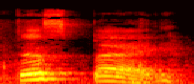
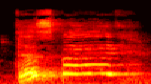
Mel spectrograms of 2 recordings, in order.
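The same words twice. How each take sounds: First: Said in the usual way. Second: Much higher, squeaky THIS BAG; thrilled emphasis, pitch leaping up; excited squeal. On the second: Real, not acted. Repeating words to show off bag.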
